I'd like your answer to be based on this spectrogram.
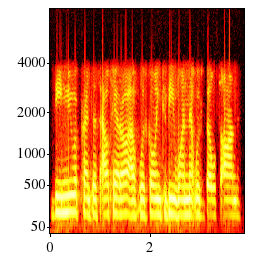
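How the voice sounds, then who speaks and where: Her voice is low and her pace moderate as this show judge, a woman not from New Zealand, joins a remote interview. The recording is dry and thin, like a phone or video call, and she comes across confident and animated, laughing frequently.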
